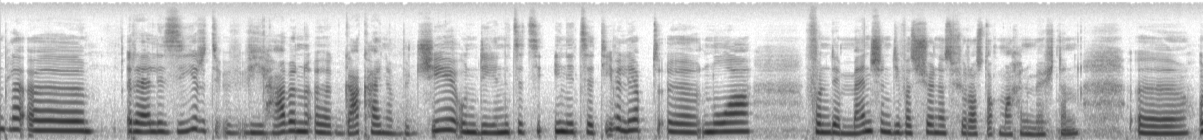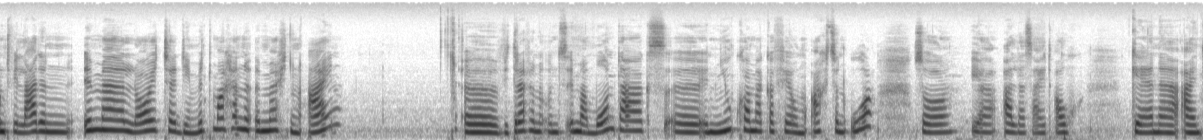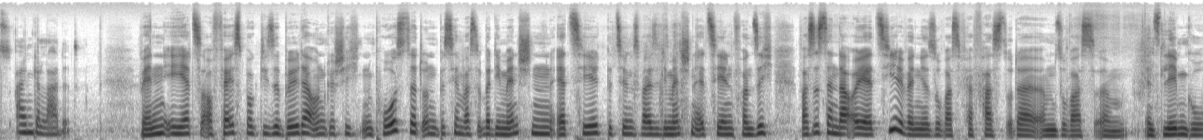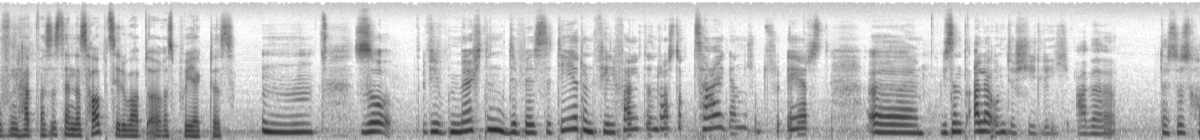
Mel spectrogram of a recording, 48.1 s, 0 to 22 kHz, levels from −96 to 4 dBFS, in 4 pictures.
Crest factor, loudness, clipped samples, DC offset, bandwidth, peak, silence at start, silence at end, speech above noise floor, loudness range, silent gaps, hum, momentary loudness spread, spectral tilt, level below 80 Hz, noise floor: 18 dB; -23 LUFS; under 0.1%; under 0.1%; over 20 kHz; -6 dBFS; 0 s; 0 s; 31 dB; 5 LU; none; none; 11 LU; -5 dB/octave; -58 dBFS; -54 dBFS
